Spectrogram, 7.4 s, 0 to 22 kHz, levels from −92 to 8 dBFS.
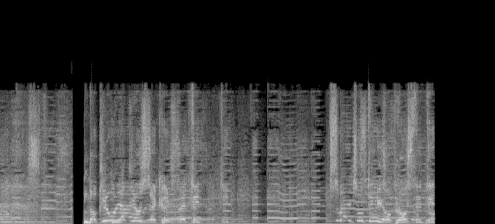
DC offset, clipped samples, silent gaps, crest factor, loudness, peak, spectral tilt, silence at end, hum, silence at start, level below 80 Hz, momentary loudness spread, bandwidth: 2%; under 0.1%; 1.13-1.22 s; 16 dB; -16 LUFS; -2 dBFS; -2 dB/octave; 0.9 s; none; 0 s; -50 dBFS; 11 LU; 14 kHz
